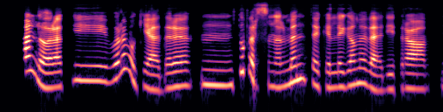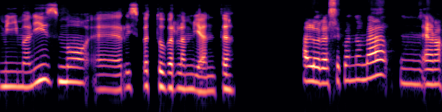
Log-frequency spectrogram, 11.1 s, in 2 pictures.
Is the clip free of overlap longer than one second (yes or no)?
yes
